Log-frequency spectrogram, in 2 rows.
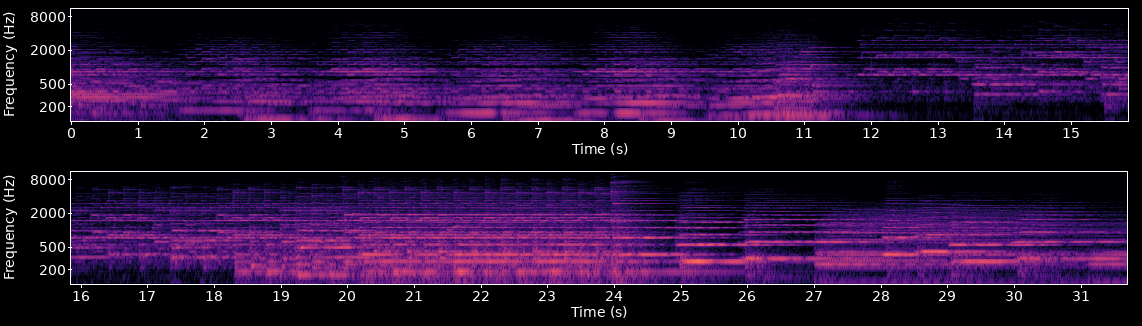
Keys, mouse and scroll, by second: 2.0-10.0 middle drag, 10.0 click, 11.4 x, 12.6 click, 19.4-22.0 middle drag, 22.0 click, 25.3 click, 28.9-31.7 middle drag.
